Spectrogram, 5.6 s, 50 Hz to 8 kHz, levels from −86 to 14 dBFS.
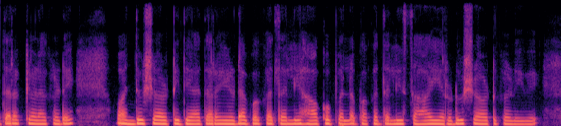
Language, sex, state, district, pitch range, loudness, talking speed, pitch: Kannada, female, Karnataka, Bidar, 215-225 Hz, -15 LUFS, 140 wpm, 215 Hz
